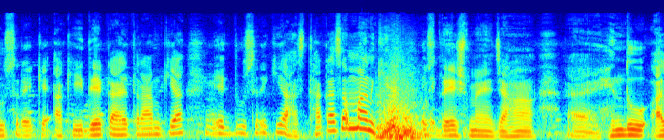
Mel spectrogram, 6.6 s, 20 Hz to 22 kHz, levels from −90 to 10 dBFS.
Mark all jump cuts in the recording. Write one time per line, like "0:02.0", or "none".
0:04.1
